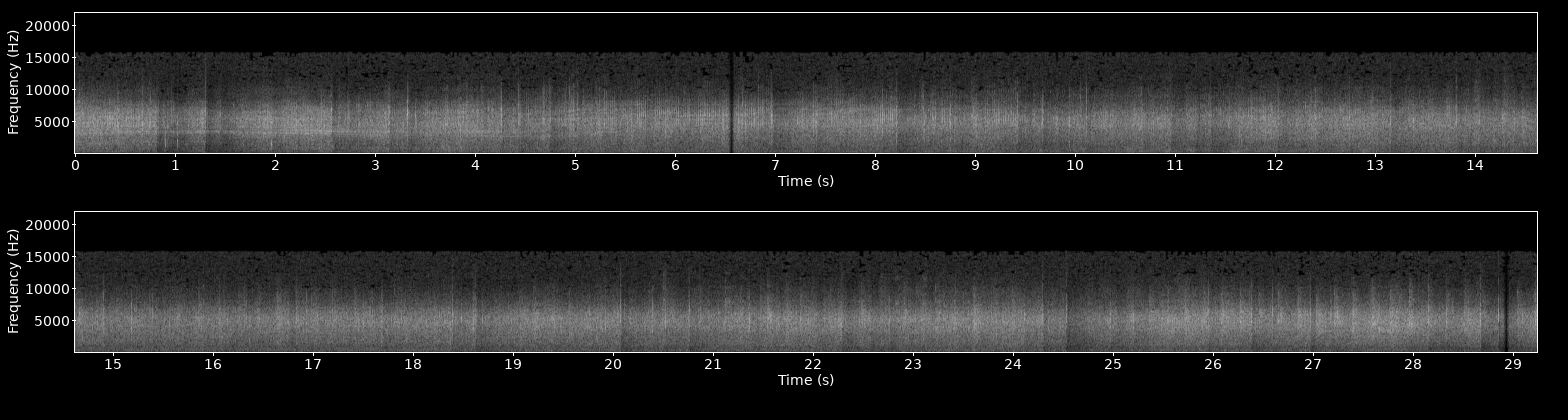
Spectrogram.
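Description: N gauge model trains running over the layout's track: a steady, dense rattle of small metal wheels on the rails and rail joints, with fine clicks through it.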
